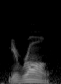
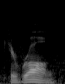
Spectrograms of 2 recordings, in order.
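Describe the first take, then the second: Both takes have the same delivery.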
